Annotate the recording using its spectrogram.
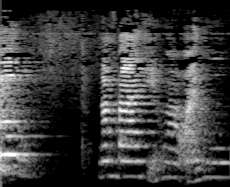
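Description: A woman's voice speaking, broken by a short silence about half a second in.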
